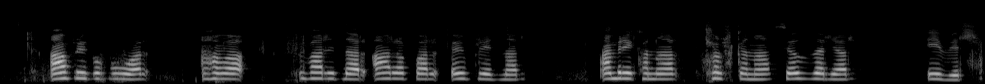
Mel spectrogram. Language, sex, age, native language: Icelandic, male, 12, Icelandic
